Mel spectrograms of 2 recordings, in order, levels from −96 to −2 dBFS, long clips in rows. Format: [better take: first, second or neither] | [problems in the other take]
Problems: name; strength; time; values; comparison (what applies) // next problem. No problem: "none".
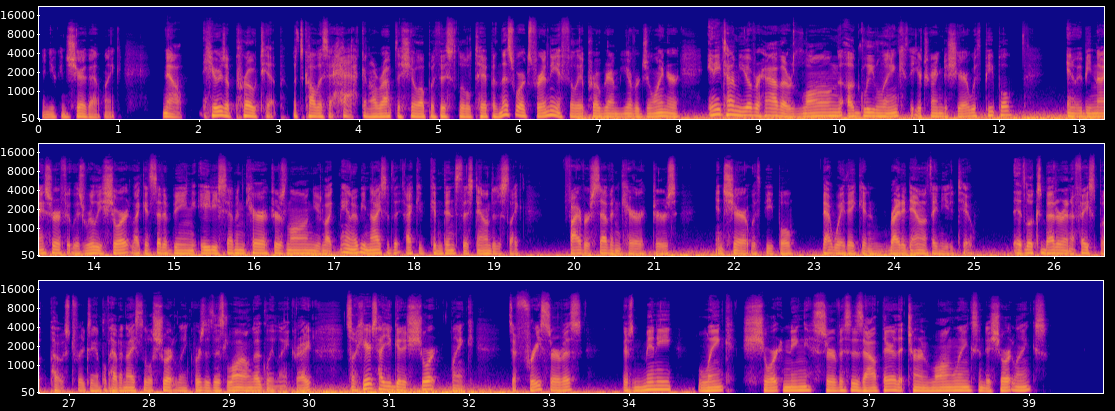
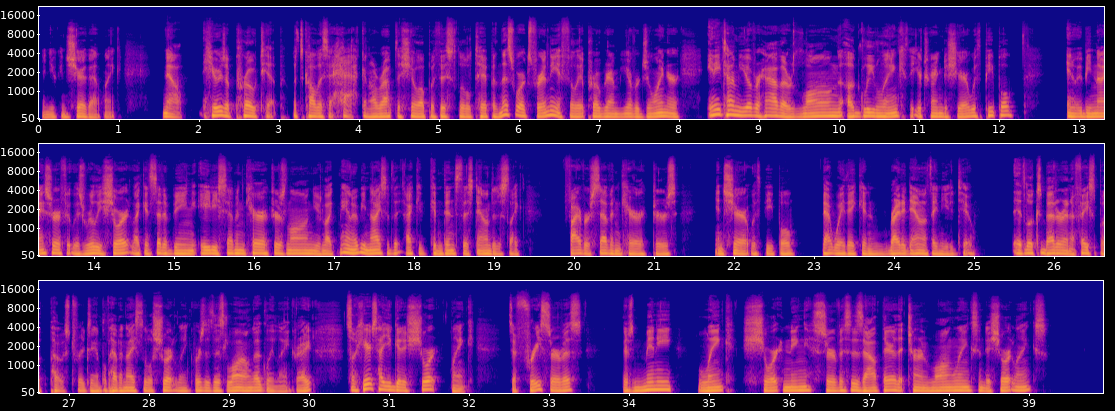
second | low rumble; faint; from 6.5 to 35 s; 25 dB below the speech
